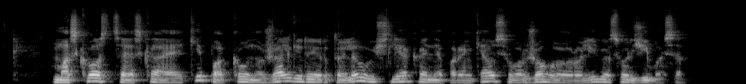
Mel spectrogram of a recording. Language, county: Lithuanian, Vilnius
